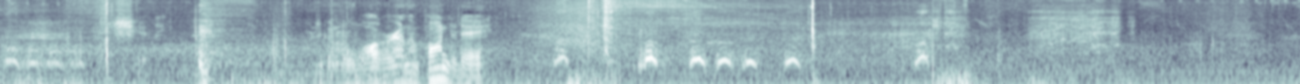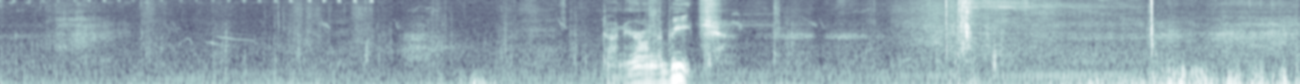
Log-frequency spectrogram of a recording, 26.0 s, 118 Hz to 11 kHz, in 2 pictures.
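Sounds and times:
wind rumbling on microphone: 0.0 - 19.0, 21.6 - 26.0.

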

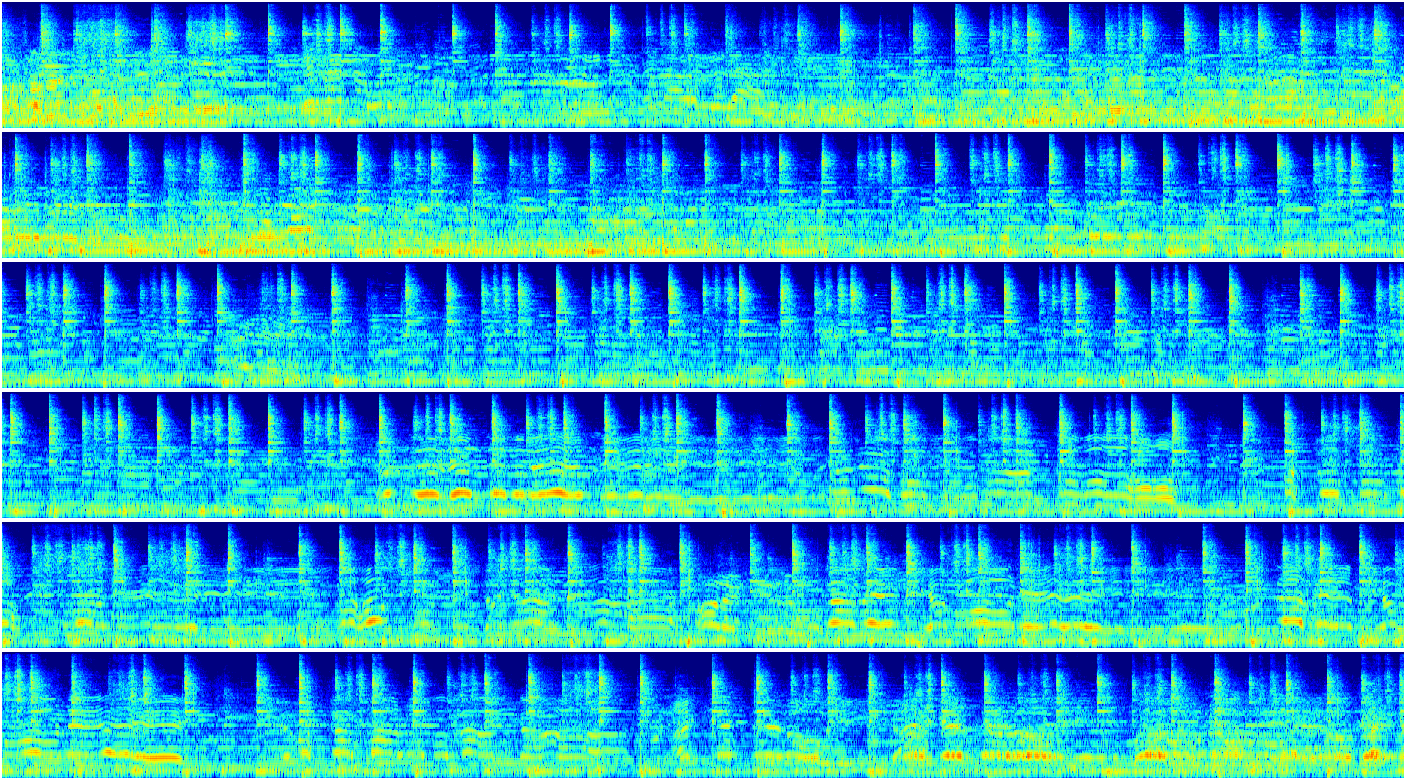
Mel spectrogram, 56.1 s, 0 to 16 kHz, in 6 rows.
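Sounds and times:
men singing: 0.0 - 21.4, 30.1 - 56.0
strummed guitars and lutes: 0.0 - 56.0.

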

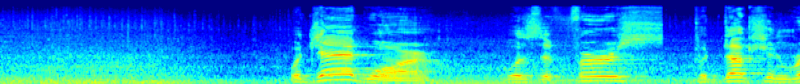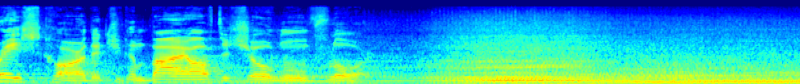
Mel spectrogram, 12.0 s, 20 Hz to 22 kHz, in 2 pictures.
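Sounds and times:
car engine cruising: 0.0 - 12.0
road noise: 0.0 - 12.0.

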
